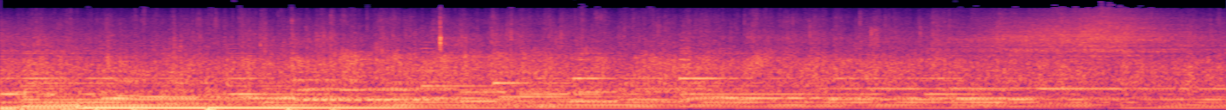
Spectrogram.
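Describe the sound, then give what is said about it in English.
A church audience, standing during a worship service, claps steadily in praise to Jesus, a dense, continuous wash of hand claps that holds at a fairly loud level, with sustained low musical tones humming underneath. “Come on, give him a clap offering of praise.”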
